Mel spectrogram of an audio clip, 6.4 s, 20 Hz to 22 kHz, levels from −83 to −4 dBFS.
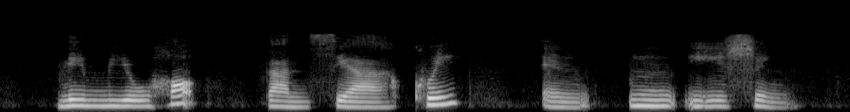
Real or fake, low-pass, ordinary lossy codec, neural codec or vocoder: fake; 7.2 kHz; none; codec, 16 kHz, 1.1 kbps, Voila-Tokenizer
